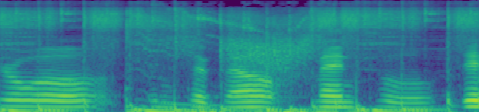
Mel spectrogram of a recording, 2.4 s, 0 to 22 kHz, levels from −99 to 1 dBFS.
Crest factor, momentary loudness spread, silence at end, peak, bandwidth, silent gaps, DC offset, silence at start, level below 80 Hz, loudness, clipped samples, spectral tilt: 18 dB; 5 LU; 0 s; -4 dBFS; over 20 kHz; none; under 0.1%; 0 s; -28 dBFS; -22 LUFS; under 0.1%; -4 dB/octave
